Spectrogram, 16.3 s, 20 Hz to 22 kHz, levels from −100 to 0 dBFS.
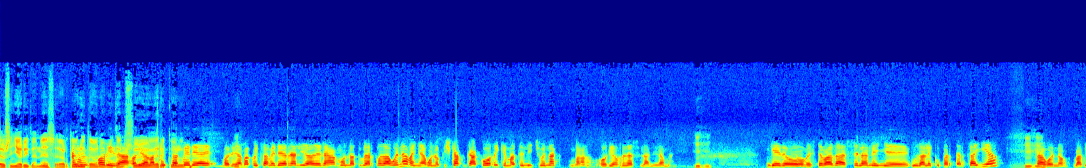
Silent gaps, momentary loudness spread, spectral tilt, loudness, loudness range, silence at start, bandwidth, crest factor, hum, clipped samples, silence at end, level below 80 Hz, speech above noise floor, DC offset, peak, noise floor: none; 9 LU; -6.5 dB/octave; -18 LUFS; 7 LU; 0 s; 11.5 kHz; 18 dB; none; under 0.1%; 0 s; -64 dBFS; 34 dB; under 0.1%; 0 dBFS; -51 dBFS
